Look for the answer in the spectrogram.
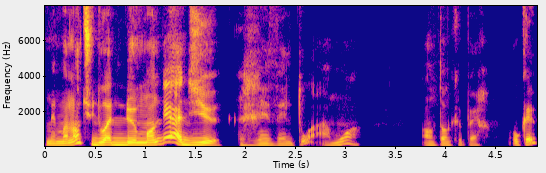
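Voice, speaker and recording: Young male pastor fielding youth questions; lively, swooping delivery, hammers points home by repeating them. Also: mid-range voice, normal speed, dry recording, muffled recording. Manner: emphatic, repeats phrases insistently, addresses listener directly. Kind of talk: preaching in a youth Q&A session.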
